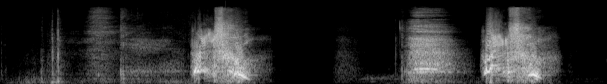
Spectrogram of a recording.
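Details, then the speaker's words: Female sneezing after burning sage indoors: sharp inhaled catches, then three forceful sneezes in quick succession. "sorry about that I uh burned some sage in here earlier and now I keep sneezing it's driving me nuts"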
